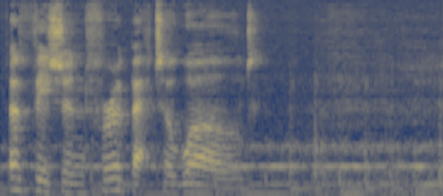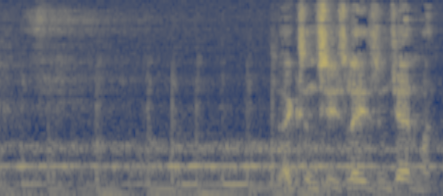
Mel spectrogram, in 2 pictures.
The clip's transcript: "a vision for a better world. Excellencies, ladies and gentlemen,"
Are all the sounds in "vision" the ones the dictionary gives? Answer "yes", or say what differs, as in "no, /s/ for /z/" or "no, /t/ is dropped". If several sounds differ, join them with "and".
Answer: yes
